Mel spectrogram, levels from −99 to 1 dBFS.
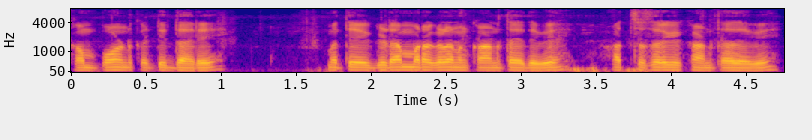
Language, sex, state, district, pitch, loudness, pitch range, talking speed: Kannada, male, Karnataka, Koppal, 115 Hz, -17 LUFS, 115-120 Hz, 115 wpm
